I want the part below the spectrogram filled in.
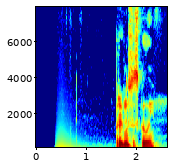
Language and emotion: Russian, neutral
